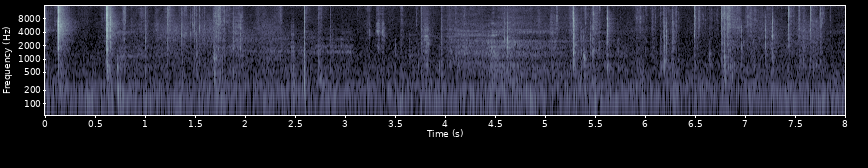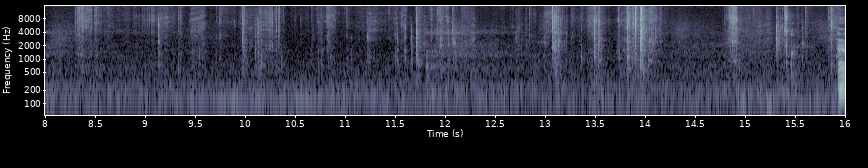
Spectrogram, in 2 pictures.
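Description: Light, scattered clicks and taps of paper cut-outs and clear plastic being handled on a craft mat, with a sharper click right at the start and a short flurry near the end.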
